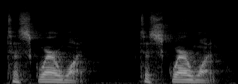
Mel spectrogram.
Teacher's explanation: it's going to sound like a much softer, weaker to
